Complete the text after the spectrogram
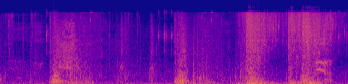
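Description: Blades swing and clash in a fight.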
